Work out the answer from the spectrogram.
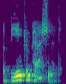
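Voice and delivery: ordinary talk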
